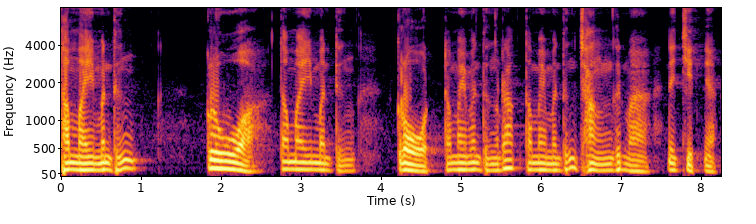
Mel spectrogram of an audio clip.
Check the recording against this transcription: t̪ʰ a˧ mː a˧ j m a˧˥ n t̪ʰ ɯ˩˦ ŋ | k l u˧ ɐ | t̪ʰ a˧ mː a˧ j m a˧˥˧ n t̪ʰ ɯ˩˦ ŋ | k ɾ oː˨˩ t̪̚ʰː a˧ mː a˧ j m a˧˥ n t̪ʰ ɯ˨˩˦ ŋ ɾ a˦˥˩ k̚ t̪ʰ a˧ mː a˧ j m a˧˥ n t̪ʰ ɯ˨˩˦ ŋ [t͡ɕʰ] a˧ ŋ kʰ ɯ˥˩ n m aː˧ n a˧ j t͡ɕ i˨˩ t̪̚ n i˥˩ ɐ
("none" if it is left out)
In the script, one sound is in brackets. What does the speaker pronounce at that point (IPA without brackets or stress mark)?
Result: t͡ɕʰ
